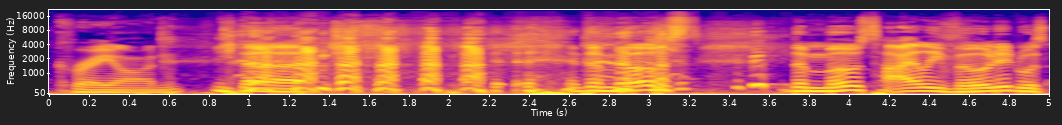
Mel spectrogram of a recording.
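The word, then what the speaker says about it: Krans: This person was saying they were hoping more consistent plan out of Paul Kranz. Yeah, That was kind of their TBU choice? last year, It's man. pronounced crayon.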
